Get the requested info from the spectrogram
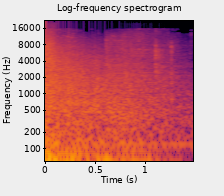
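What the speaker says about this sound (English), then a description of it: "24 sticky bombs it took to blow this thing up" A sticky bomb blows up in GTA 5 with a heavy, close, booming blast that rumbles and fades away over about a second and a half.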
